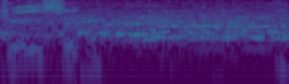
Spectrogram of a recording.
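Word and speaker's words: Jasson: j-a-s-s-o and it's pronounced Jason it's pronounced as a base hit and he was named after former Yankee Jason Giambi really oh damn I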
